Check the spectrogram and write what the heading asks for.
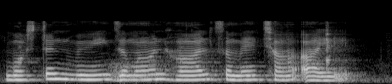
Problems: echo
